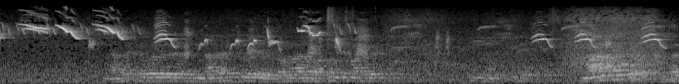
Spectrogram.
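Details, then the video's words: Forest song of a male Oriental magpie-robin courting a mate: loud downslurred whistles at first, then softer scattered chips and short whistles over a faint lower hum. "Male Oriental Magpie Robin Singing"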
